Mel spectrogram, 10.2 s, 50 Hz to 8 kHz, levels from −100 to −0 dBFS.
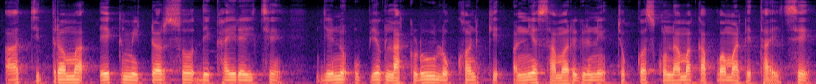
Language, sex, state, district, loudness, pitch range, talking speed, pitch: Gujarati, male, Gujarat, Valsad, -20 LUFS, 100-110 Hz, 125 wpm, 105 Hz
